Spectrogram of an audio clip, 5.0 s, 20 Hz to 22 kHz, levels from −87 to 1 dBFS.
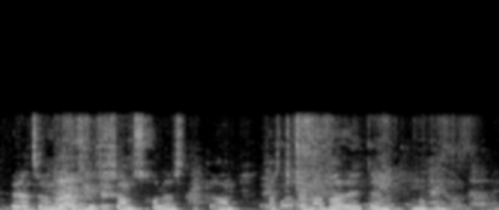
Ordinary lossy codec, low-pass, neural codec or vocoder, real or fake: AAC, 64 kbps; 9.9 kHz; vocoder, 22.05 kHz, 80 mel bands, WaveNeXt; fake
